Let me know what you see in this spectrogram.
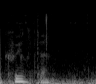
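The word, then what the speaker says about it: Caoilte: name is Quilta. Quilta. Yes, the C-A-I-L-T-E is pronounced Quilta. Sort of like wheel, but pronounced with a Q. Quilta. Quilta. The emphasis on the wheel part.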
